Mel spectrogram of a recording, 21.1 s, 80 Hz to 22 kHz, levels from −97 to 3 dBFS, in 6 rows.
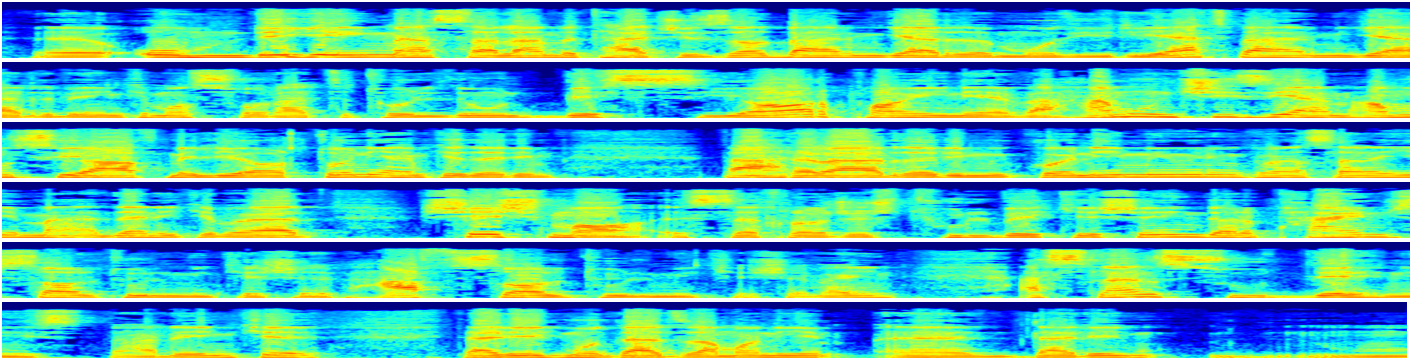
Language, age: Persian, 30-49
